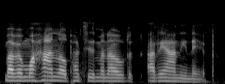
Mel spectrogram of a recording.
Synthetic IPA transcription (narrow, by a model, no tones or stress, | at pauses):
mavɛnwaɦanɔlˠpʰantʰiːðmanawaɾjanineːb̥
